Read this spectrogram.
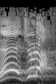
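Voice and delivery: high, loud call of the big angel. Acted. Angel greeting the dead Judah, a high loud call.

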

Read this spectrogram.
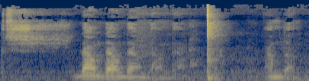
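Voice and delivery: fading into a breathy hush; whispered sinking. Shown as a demonstration. Preacher showing the wicked man's fall, fading whisper. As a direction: let the words sink away to nothing. Sinking gesture after quote.

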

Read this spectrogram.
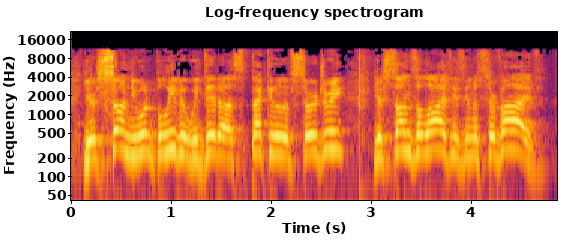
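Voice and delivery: high, excited announcement; imitating a thrilled doctor, voice lifted high; beaming good news. Beaming doctor announces son survived.

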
